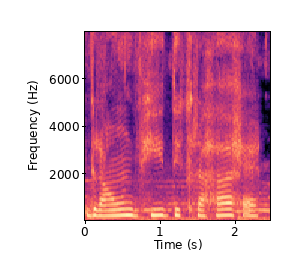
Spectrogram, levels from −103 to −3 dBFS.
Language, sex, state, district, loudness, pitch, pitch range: Hindi, female, Uttar Pradesh, Lucknow, -13 LUFS, 245 Hz, 230-250 Hz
